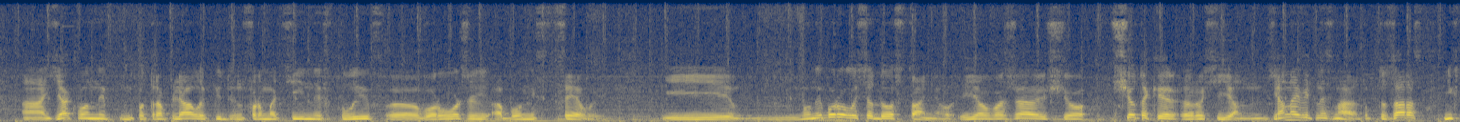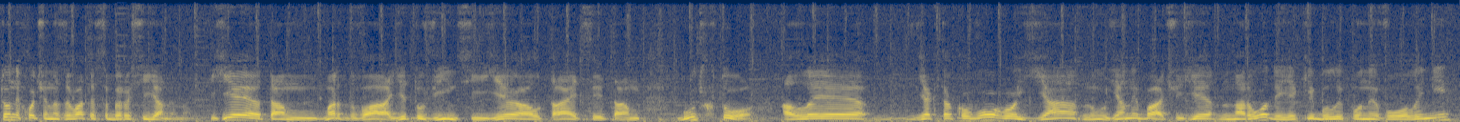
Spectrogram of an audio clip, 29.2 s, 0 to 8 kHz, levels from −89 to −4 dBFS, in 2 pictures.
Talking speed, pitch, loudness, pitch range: 115 wpm, 115 Hz, -18 LUFS, 105-130 Hz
